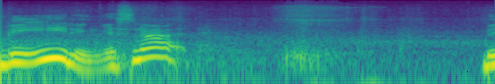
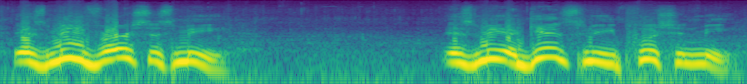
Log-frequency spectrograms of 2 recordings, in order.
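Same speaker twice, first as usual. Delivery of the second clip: louder, punching each me; fired-up declaration; 4 semitones higher, 6 dB louder than usual. Real, not acted. Cyclist rallying himself against quitting, loud and fierce. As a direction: shout it like a pep talk to yourself. Fired-up self-challenge on the bike.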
